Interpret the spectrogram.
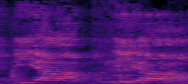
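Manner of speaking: lightly voiced baby crying words, laughing; mock baby cry. Pastor imitating a newborn for the congregation, mock cry. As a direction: play a baby wailing the word, amused. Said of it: "sabi ng bata".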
